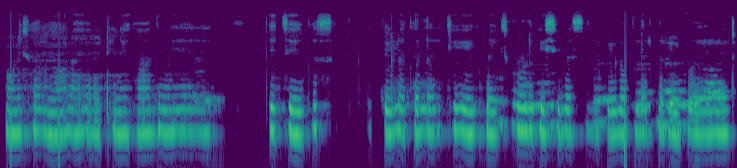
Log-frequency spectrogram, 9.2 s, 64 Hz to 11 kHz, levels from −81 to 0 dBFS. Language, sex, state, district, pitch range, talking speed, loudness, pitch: Rajasthani, female, Rajasthan, Nagaur, 185-200 Hz, 85 wpm, -32 LUFS, 190 Hz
